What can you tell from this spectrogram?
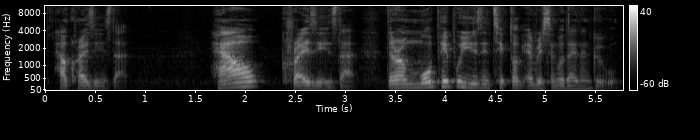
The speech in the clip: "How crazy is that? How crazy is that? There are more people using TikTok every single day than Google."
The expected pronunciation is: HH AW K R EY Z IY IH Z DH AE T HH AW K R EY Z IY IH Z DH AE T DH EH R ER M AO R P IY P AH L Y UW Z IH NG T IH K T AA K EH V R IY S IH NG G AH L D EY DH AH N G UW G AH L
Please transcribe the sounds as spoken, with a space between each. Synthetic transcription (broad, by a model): HH AW K R EY Z IY IH Z DH AE T HH AW K R EY Z IY IH Z DH AE T DH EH R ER M AO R P IY P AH L Y UW Z IH NG T IH K T AA K EH V R IY S IH NG G AH L D EY DH AH N G UW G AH L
